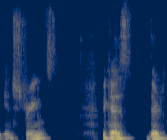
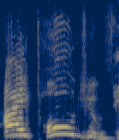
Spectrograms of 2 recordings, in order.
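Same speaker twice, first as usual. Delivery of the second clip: slow, high, gloating sing-song; smug told-you-so; 12 semitones higher, 4 dB louder, much slower than usual. Retold or imitated. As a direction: drag it out like a smug know-it-all. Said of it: "They go".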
